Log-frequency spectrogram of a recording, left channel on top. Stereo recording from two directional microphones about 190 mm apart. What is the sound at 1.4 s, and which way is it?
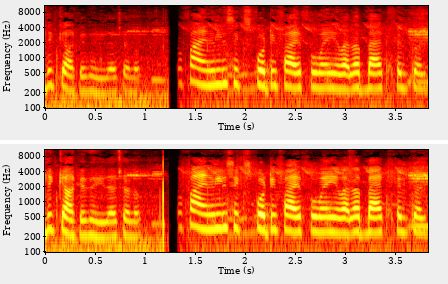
A woman's voice, centre (ahead or behind).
